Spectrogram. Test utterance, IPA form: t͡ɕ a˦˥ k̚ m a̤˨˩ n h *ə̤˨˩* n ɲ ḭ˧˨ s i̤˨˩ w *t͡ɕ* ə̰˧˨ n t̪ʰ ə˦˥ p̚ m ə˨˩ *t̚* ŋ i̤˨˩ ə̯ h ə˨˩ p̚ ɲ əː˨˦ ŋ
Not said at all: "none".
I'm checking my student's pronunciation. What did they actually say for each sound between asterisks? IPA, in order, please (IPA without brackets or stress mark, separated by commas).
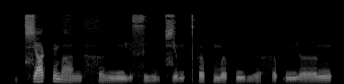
ə̤˨˩, t͡ɕ, p̚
